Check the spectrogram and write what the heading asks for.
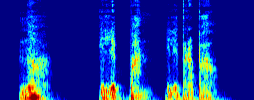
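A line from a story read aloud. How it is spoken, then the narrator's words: Eager whisper. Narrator (Russian): азартно прошептал Витек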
